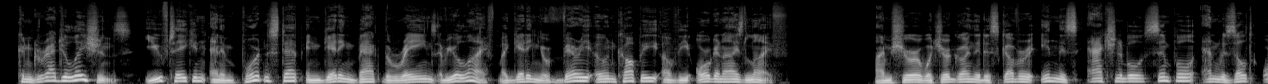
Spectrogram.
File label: Voiceover; Upsell; the organized life video upgrade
